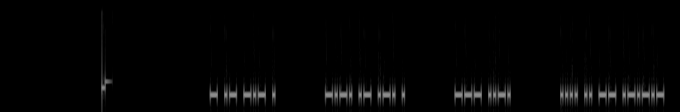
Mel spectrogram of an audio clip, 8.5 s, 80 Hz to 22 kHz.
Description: Morse code, heard as a keyed tone, about 40 wpm, 700 Hz. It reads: TAKE CARE OF HIM.
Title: 3x Word-Spacing - Sentences from Top 300 Words - 40wpm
